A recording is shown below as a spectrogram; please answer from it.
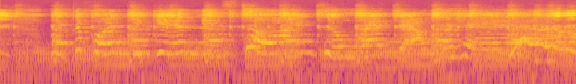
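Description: Music with a sung vocal line and a steady beat.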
